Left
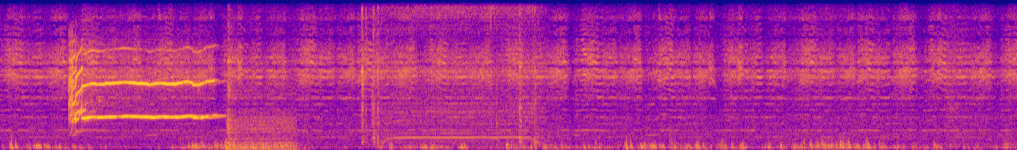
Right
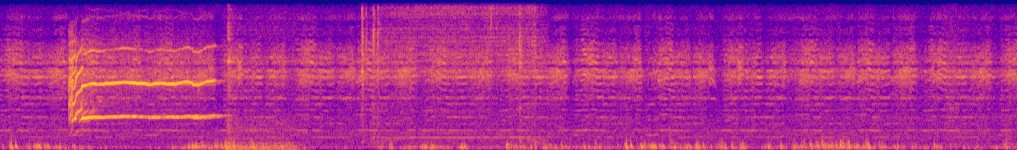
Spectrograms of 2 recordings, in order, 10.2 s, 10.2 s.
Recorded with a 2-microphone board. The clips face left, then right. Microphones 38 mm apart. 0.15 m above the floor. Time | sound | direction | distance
0.7 | a scream | centre (ahead or behind) | 4.5 m
2.3 | a bell | 35° left (ahead or behind) | 1.1 m
3.6 | a camera shutter | 35° left (ahead or behind) | 3 m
